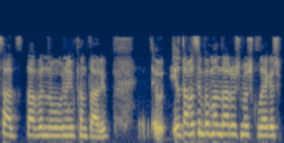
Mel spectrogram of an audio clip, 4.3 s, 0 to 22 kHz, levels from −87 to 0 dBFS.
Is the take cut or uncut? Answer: cut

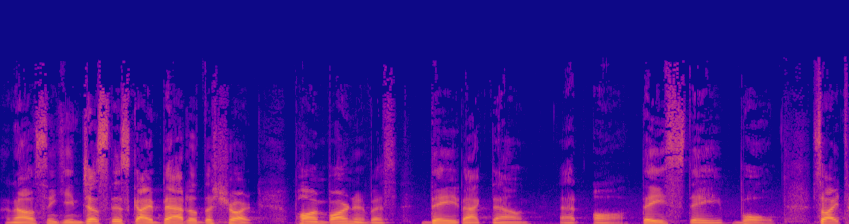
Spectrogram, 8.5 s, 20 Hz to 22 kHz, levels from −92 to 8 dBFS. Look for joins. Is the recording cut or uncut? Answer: cut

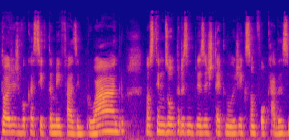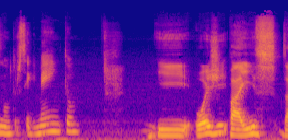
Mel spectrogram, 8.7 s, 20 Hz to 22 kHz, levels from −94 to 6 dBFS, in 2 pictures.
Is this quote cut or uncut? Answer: cut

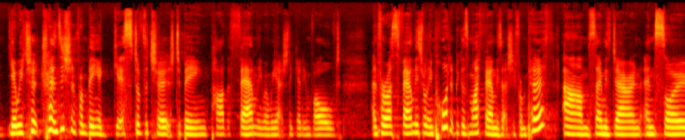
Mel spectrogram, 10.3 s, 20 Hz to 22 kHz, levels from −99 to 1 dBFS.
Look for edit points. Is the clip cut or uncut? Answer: cut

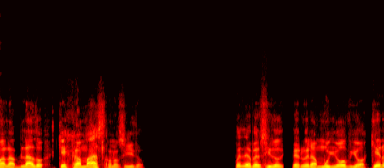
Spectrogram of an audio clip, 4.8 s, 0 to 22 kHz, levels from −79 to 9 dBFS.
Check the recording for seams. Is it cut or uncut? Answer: cut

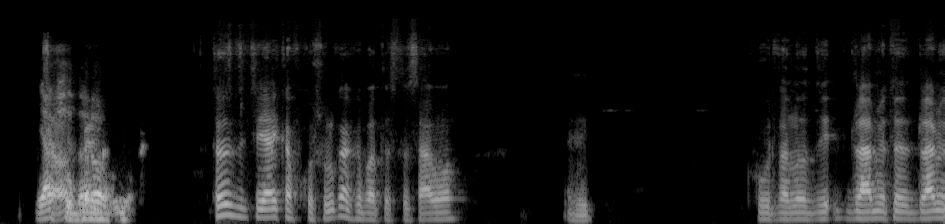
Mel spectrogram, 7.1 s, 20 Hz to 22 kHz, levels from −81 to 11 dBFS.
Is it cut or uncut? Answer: uncut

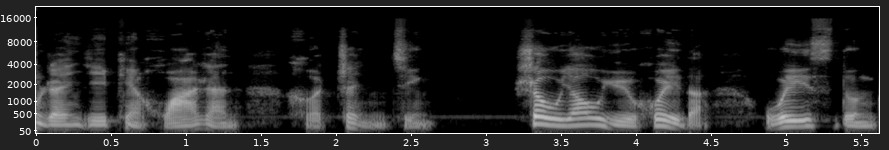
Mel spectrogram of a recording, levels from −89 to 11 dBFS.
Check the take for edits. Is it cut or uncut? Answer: uncut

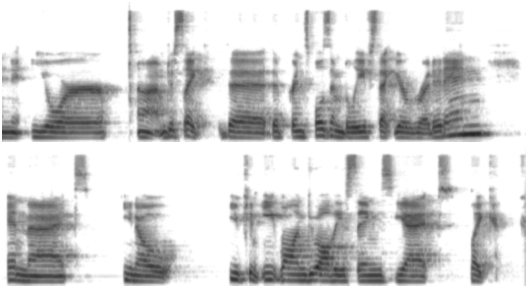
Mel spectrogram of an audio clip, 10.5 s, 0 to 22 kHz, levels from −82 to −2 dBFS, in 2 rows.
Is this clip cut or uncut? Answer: uncut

